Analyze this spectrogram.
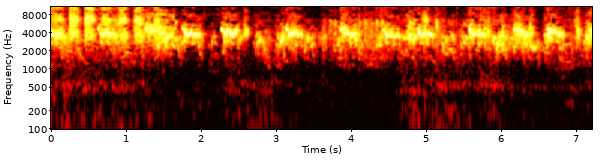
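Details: Chicks of the domestic chicken peeping nonstop while feeding, many overlapping high piping notes forming an even, busy chatter.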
